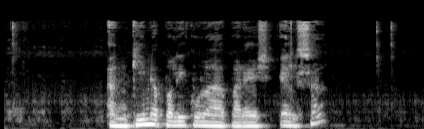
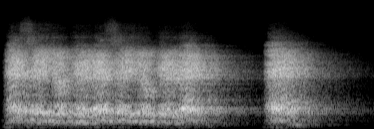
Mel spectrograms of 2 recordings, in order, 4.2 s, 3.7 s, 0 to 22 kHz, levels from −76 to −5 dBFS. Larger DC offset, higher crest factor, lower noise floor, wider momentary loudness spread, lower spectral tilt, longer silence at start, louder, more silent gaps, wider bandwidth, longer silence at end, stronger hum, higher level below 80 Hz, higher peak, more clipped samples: neither; about the same, 14 dB vs 16 dB; first, -50 dBFS vs -45 dBFS; second, 8 LU vs 14 LU; first, -6 dB/octave vs -1.5 dB/octave; first, 1.05 s vs 0.05 s; first, -12 LUFS vs -15 LUFS; neither; second, 11.5 kHz vs 15 kHz; first, 1 s vs 0.45 s; neither; first, -42 dBFS vs -66 dBFS; about the same, 0 dBFS vs -2 dBFS; neither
